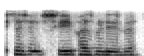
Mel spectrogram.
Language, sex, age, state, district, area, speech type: Kashmiri, male, 18-30, Jammu and Kashmir, Bandipora, rural, conversation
